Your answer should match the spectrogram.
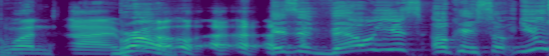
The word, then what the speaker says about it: Velus: Is it Velius? Okay, so you say it. Velus. Velus. What? I feel like I'm saying it the way you're saying. No, say it like Vaylus. Velus. Yeah, there you go.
